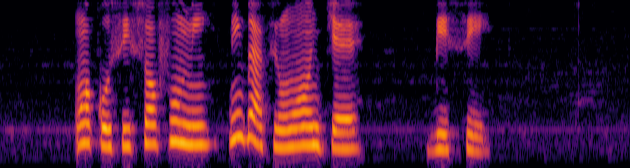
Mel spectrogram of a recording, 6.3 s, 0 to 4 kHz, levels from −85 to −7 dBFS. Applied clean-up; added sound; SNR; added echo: none; none; none; none.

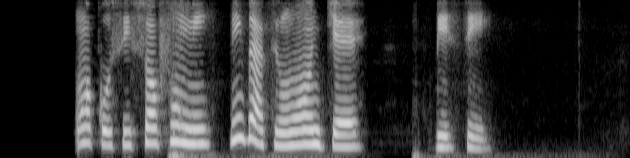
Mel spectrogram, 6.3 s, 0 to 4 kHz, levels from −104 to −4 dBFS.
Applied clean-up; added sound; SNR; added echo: neural mask model DeepFilterNet 3.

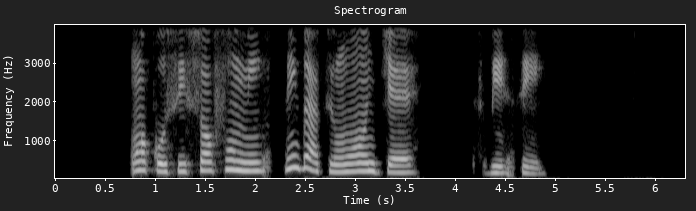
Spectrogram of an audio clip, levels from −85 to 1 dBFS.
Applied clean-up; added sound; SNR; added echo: neural mask model Resemble Enhance denoiser.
